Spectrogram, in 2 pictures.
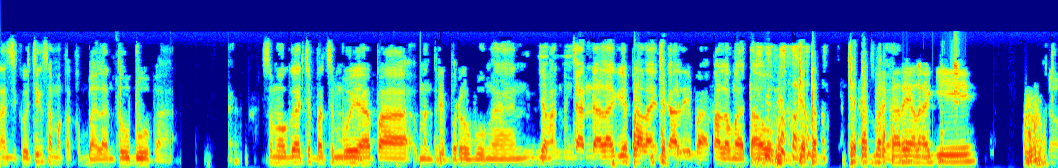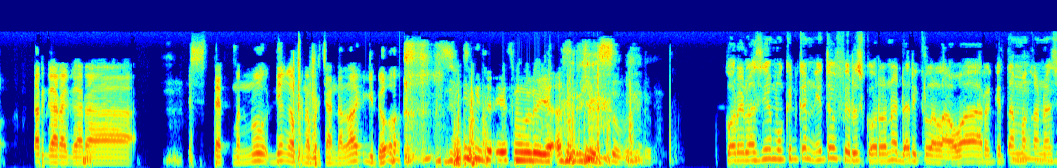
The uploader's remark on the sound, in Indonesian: Menggunakan aplikasi Zoom kami coba-coba taping podcast dari rumah. Audio hasil recording by zoom, agak kresek-kresek harap maklum, gunakan earphone untuk kualitas maksimum.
